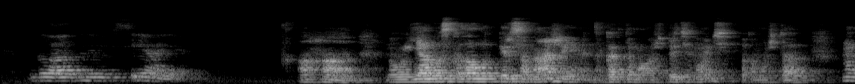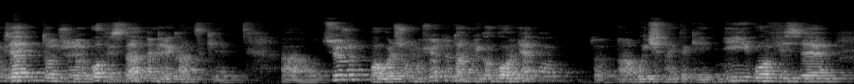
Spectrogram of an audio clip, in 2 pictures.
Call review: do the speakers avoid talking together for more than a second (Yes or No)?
Yes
